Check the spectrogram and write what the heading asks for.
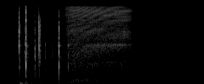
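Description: Aerosol spray can: a handful of quick, sharp clicks, then a short hiss of spray lasting under a second that cuts off suddenly.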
